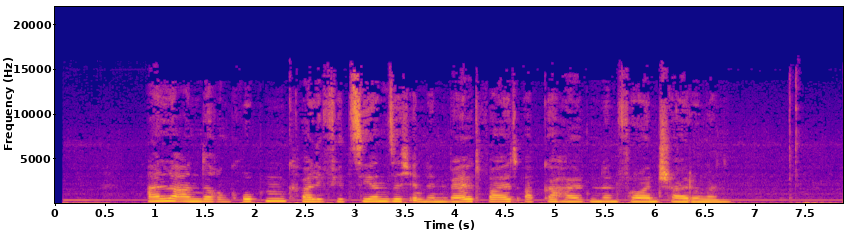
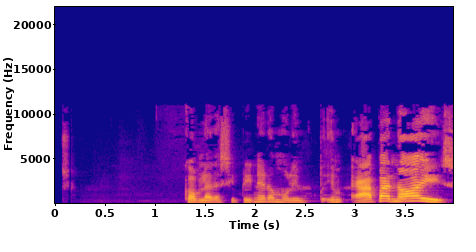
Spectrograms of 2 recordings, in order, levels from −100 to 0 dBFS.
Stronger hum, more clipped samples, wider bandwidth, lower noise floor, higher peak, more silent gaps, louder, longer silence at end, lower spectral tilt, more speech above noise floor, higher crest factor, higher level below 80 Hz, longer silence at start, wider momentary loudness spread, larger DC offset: neither; neither; first, 15.5 kHz vs 11.5 kHz; second, -44 dBFS vs -71 dBFS; second, -4 dBFS vs 0 dBFS; neither; about the same, -19 LUFS vs -18 LUFS; about the same, 0.05 s vs 0 s; about the same, -4.5 dB/octave vs -4 dB/octave; second, 25 dB vs 53 dB; about the same, 16 dB vs 20 dB; first, -42 dBFS vs -74 dBFS; about the same, 0.1 s vs 0.1 s; second, 7 LU vs 17 LU; neither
